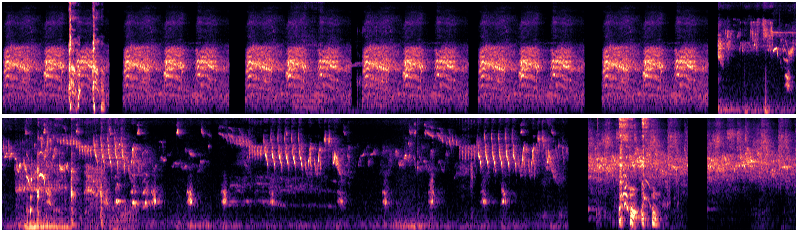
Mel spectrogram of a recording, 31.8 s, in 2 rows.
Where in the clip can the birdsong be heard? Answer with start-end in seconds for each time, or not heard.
0.0-31.7.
